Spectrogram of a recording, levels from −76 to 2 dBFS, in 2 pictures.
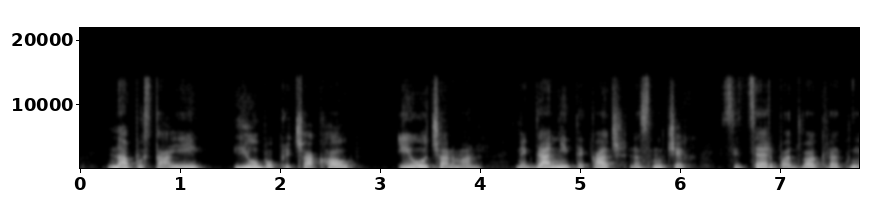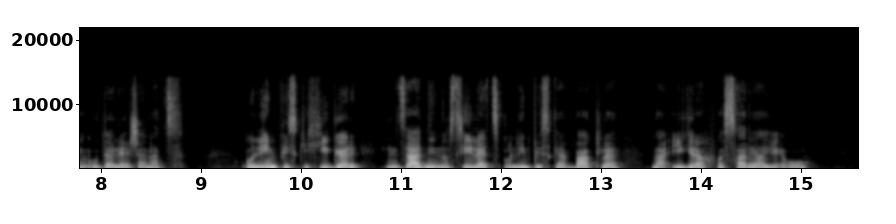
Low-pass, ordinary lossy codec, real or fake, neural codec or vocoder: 14.4 kHz; none; fake; codec, 44.1 kHz, 7.8 kbps, DAC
